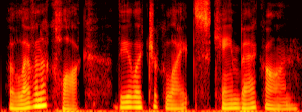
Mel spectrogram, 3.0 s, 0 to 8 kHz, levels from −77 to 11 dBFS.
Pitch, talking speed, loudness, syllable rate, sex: 115 Hz, 180 wpm, -20 LUFS, 4.9 syllables/s, male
